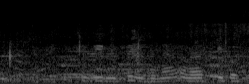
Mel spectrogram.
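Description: Indistinct chatter of several people's voices overlapping in the background, with no clear words.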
